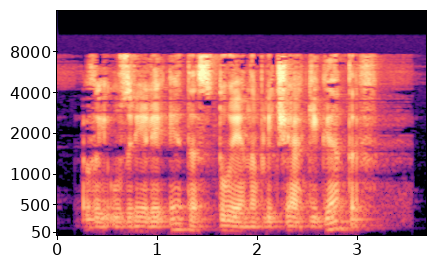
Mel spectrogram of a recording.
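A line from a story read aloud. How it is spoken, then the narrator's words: Grumbling mutter. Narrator (Russian): буркнул Эйзенхорн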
